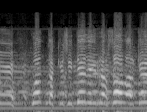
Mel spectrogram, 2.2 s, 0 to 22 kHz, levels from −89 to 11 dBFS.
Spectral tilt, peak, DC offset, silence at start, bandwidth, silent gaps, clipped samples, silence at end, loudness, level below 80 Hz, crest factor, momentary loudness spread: -3.5 dB/octave; -4 dBFS; under 0.1%; 0 s; 13.5 kHz; none; under 0.1%; 0 s; -16 LUFS; -48 dBFS; 14 dB; 9 LU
